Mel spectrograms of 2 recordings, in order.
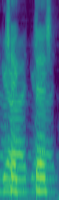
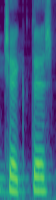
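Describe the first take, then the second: First: The voice has a heavy echo. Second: The voice has only a light echo. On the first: "Terus ini echo di arah jam tiga" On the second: "Ini arah jam sebelas, echonya kayak gini"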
